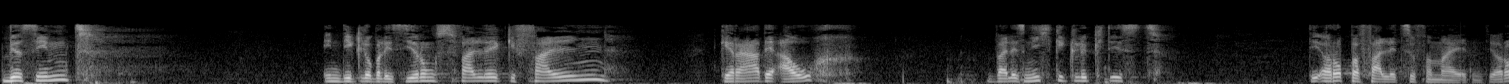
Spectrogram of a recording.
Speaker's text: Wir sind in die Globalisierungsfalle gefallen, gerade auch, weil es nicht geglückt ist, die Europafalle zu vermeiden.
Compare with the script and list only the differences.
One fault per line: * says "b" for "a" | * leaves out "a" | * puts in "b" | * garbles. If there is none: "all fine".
all fine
